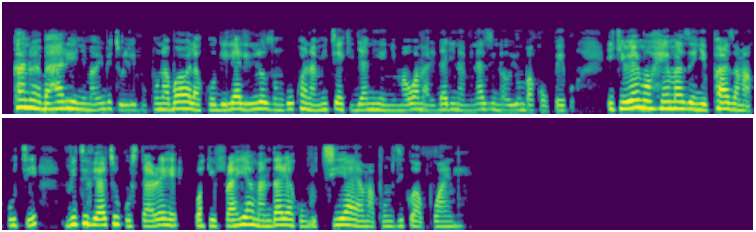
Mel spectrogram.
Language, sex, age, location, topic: Swahili, female, 18-24, Mombasa, government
